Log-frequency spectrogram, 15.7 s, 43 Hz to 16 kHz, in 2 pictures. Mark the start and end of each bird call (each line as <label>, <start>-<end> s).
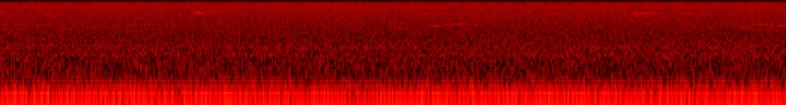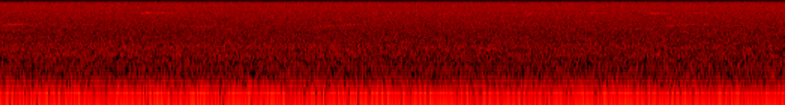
Black-capped Chickadee (Poecile atricapillus), 9.0-14.7 s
